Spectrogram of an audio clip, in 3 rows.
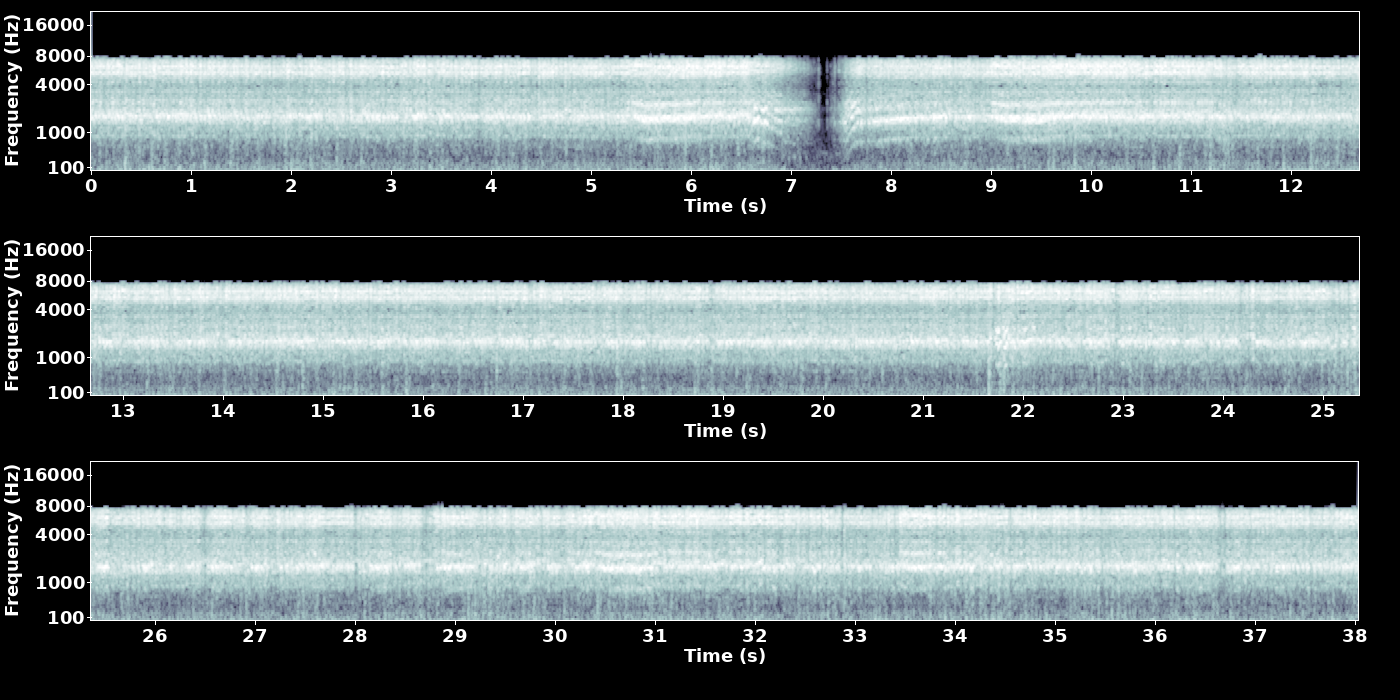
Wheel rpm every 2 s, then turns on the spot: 230, 240, 230, 120, 200, 230, 230, 230, 230, 230, 230, 240, 230, 240, 230, 230, 230, 230, 230.
none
